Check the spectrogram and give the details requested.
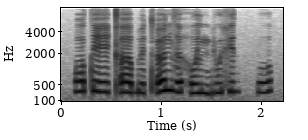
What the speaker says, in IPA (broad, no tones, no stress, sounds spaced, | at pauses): ɔ t eː kʼ ɐː b ø tʼ œ n z ə h o lʲ m b y w xʲ ə d pː o̤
